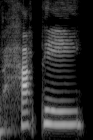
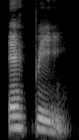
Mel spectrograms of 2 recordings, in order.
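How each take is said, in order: First: The first vowel is an open a sound. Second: The first vowel is a closer e sound. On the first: The speaker calls it right. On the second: The speaker calls it wrong.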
